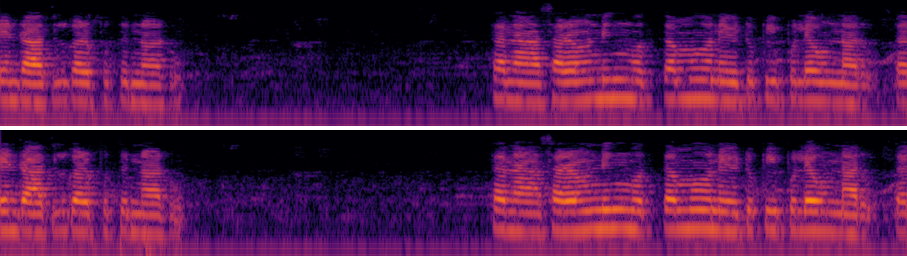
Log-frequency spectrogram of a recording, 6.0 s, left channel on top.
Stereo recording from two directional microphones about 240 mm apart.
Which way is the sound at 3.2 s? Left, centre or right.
Right.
